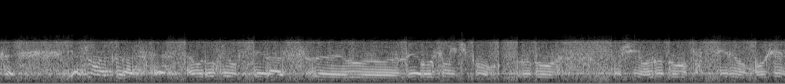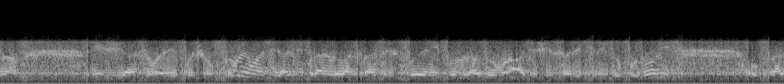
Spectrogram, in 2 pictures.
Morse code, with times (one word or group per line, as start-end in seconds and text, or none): none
